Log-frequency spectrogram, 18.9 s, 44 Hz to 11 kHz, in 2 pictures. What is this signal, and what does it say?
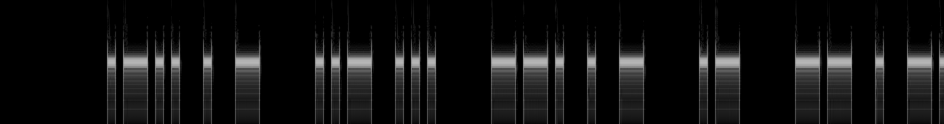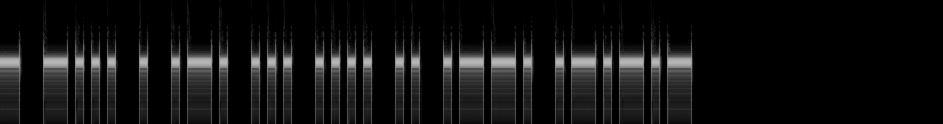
Morse code, heard as a keyed tone, about 15 wpm, 700 Hz. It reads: LET US GET A MEMBERSHIP.
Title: Sentences from Top 1400 Words 15wpm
